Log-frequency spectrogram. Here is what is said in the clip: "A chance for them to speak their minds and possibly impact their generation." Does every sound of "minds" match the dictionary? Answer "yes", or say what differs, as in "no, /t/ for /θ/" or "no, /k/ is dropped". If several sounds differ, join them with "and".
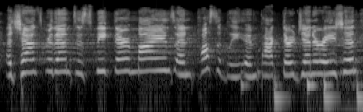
yes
